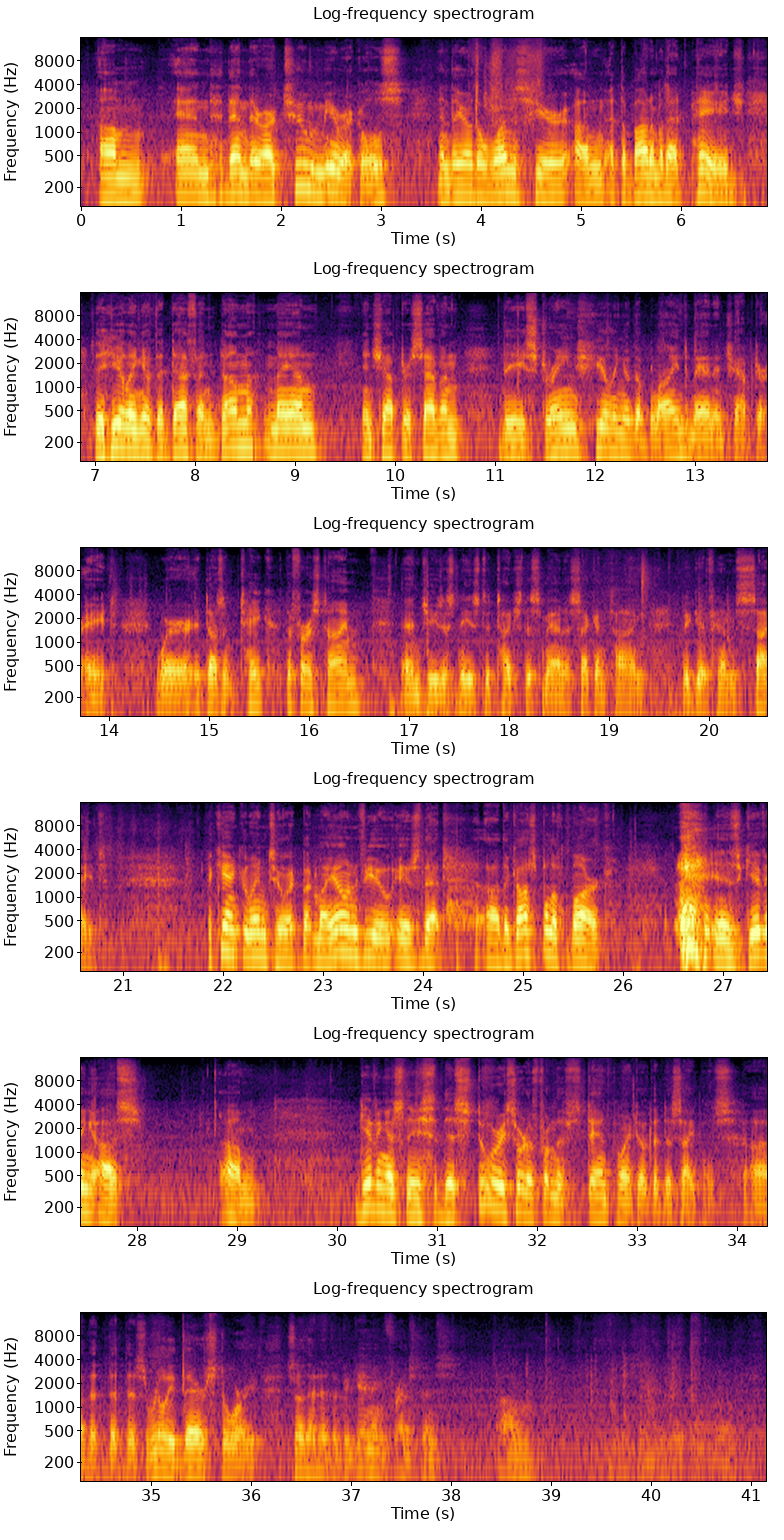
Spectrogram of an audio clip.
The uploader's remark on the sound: audio of a lecture delivered on Tuesday, March 29th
